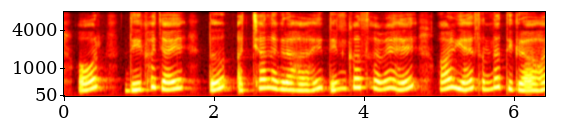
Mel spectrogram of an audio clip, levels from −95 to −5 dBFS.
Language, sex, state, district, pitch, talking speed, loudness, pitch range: Hindi, female, Uttar Pradesh, Jyotiba Phule Nagar, 275 Hz, 170 wpm, -16 LUFS, 250-300 Hz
